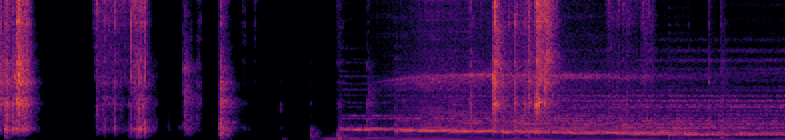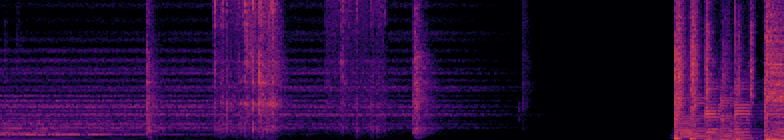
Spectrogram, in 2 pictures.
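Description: A deck of tarot cards is shuffled seven times in a series of quick, papery riffles and snaps, fairly loud, with a sustained ringing musical tone swelling beneath them partway through; no one speaks.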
